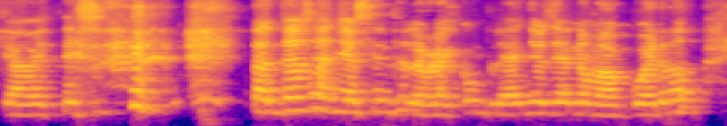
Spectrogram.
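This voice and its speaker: A woman talks at a fairly quick pace in a normal speaking voice. Her pitch sits fairly high. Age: 30s. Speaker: entrepreneur and transformation coach. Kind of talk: interview conversation.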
